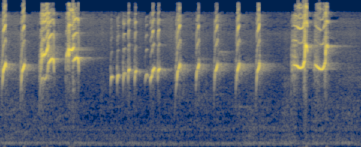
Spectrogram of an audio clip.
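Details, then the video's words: Cucak ranting bulbul recorded in nature, singing a busy run of sharp, high chirps and slurred whistled notes repeated several times a second over a low steady hum. "cucak ranting suara alam"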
